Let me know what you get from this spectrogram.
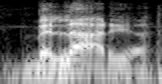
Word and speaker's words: Bellaria: Ci abbiamo speso, credo, almeno un paio di minuti prima della diretta nel dire dove va l'accento su Bellaria. Bellaria, giusto?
